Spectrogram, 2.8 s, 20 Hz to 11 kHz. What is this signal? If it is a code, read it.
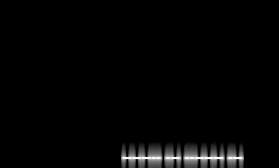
Morse code, heard as a keyed tone, about 50 wpm, 700 Hz. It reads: 8A2A
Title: Common Cut Numbers - 4-Digit 50wpm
